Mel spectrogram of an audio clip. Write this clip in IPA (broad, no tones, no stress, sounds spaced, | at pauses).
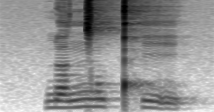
ɳ a ŋ͡ǀ o ǃʰ eː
